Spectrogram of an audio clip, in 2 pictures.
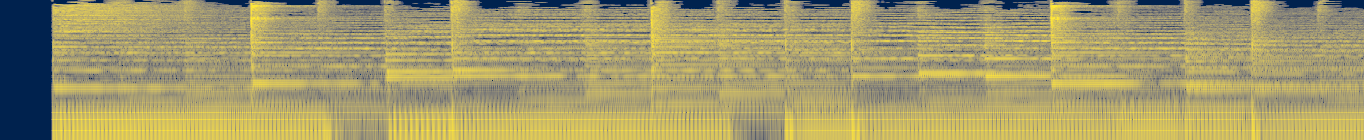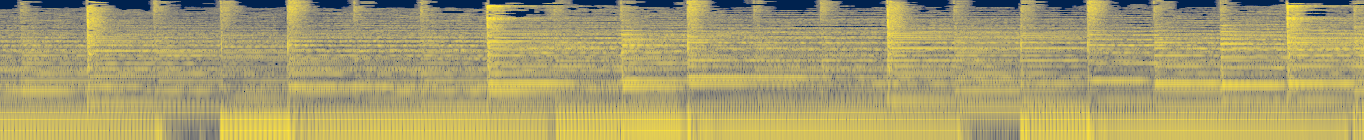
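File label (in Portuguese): telemensagem, female; ANIV TIA FEM; aniversario tia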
